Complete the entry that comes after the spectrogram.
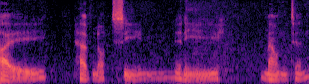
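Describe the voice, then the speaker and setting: Solemn in tone, a man performs a put-on character voice. He speaks at a very slow pace with long, frequent pauses. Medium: actual play. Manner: slow, solemn, cryptic.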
